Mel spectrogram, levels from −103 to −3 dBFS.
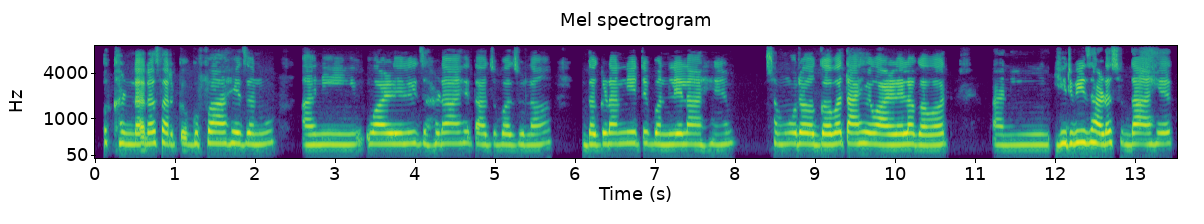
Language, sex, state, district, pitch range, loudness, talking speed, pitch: Marathi, female, Maharashtra, Aurangabad, 255-275 Hz, -15 LUFS, 110 wpm, 265 Hz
